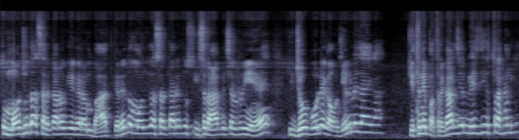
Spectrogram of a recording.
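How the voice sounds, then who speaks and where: This man speaks as the guest in a heated political interview. He argues insistently, talks over the person asking questions, and sometimes wanders through restarts and fillers. His voice sits fairly high but sounds dark and husky. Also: animated, a little fast. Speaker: interview guest, community leader.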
